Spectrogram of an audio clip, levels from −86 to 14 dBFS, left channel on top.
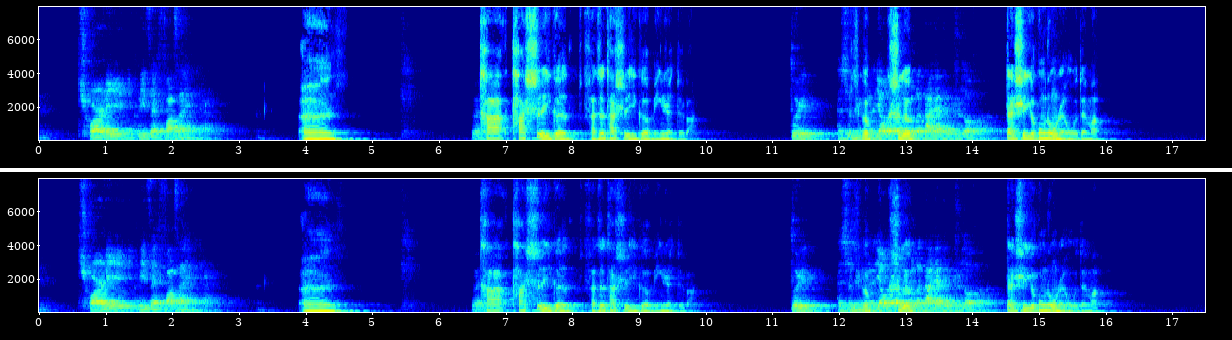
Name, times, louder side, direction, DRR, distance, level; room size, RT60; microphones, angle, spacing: voice 1, 0.6-2.6 5.4-5.6 6.5-6.7 11.3-11.6 12.0-14.3, equal, 40° left, 3.4 m, -34 dB
voice 2, 3.9-4.5 6.6-9.8 12.2-13.2 14.5-16.0, left 4 dB, 65° left, 0.5 m, -29 dB
19.5 x 7.3 x 4.1 m
head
